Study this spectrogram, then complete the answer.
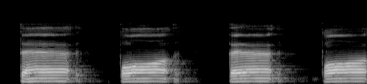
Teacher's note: ത്വാ താ ത്വാ രണ്ട് അക്ഷരങ്ങൾ ഒരേ മഹ്റജിൽ നിന്നാണ് ഇവ രണ്ടും പുറപ്പെടുന്നത് നാവിന്റെ തല മേലെ മുൻപന്തിന്റെ മുരട്ടിൽ വെച്ചുകൊണ്ടാണ് ഈ രണ്ട് അക്ഷരങ്ങളും മൊഴിയേണ്ടത്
